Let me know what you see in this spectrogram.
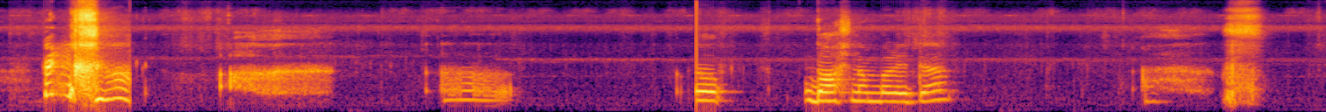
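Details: Sneezing challenge: several loud sneezes with sharp bursts of air and voiced "ah-choo" sounds, separated by brief pauses; ordinary sneezing.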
